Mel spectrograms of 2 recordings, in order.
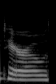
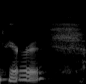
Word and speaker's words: tarot: ways some people say tarot some people say tear it um but um many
